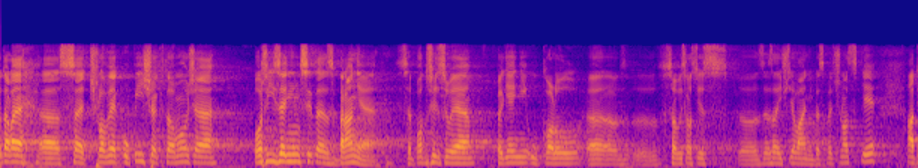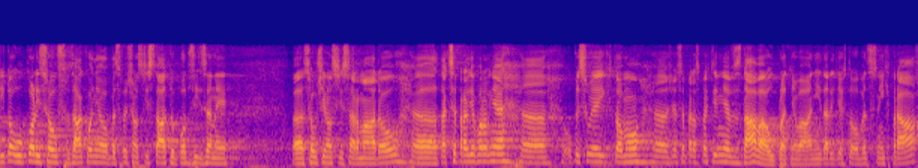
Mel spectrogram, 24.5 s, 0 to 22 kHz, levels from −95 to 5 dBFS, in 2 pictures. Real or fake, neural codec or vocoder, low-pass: real; none; 7.2 kHz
